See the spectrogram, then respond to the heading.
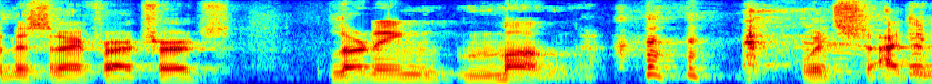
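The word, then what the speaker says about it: Hmong: And as a missionary for our church learning mung, which I did not expect, we were pretty uh surprised that if you guys know this language, it's H M O N G. The H is silent.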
